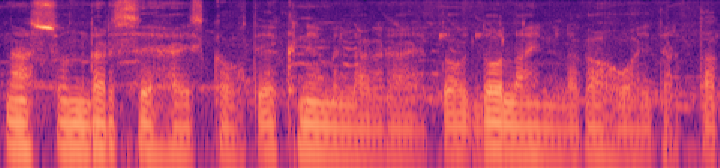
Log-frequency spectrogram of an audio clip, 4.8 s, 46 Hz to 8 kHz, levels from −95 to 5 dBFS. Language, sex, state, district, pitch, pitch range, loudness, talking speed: Hindi, male, Bihar, Begusarai, 80 Hz, 75-90 Hz, -19 LUFS, 210 wpm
